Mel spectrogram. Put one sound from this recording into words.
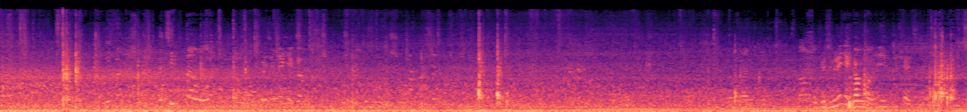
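Skateboard wheels roll and rumble on pavement.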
